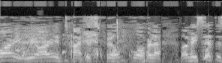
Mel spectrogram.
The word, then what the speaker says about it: Titusville: Titusville. Titusville.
